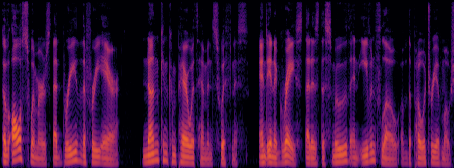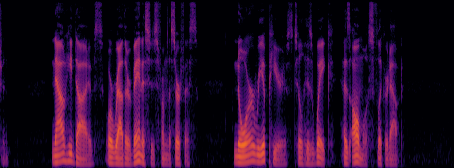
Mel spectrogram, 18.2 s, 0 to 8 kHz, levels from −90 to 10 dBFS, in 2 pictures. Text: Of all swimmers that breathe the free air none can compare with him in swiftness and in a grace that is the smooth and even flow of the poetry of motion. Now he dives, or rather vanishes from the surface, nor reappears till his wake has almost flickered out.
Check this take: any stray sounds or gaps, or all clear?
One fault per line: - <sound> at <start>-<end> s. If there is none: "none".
none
